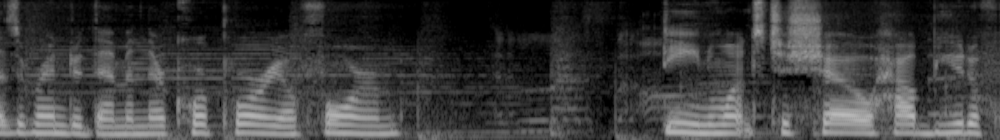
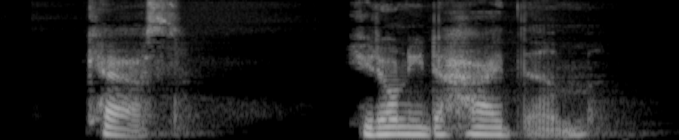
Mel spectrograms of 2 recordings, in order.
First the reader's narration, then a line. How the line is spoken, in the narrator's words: Dean says softly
